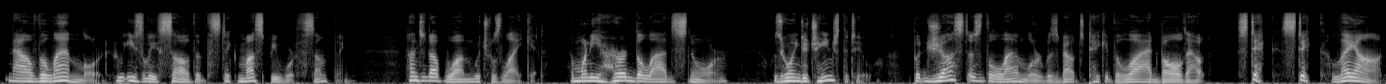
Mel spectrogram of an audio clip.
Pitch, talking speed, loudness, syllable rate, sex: 130 Hz, 220 wpm, -21 LUFS, 5.3 syllables/s, male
